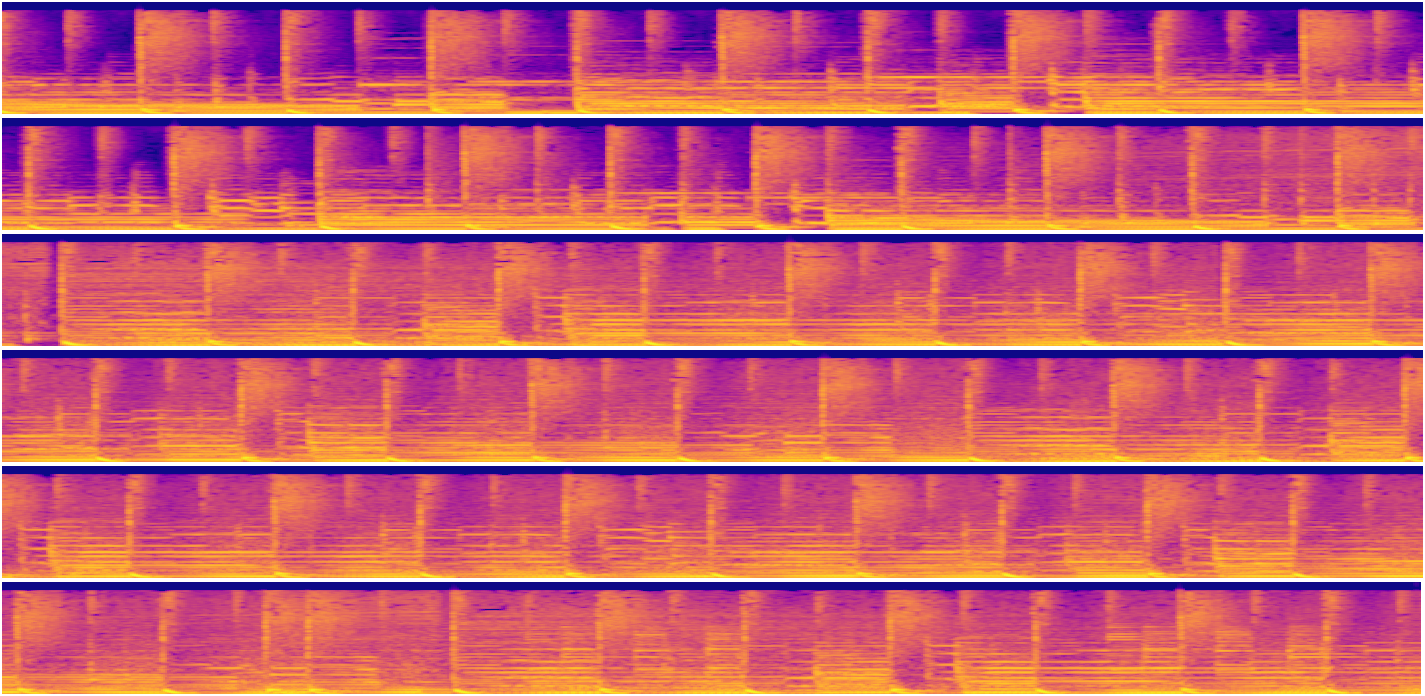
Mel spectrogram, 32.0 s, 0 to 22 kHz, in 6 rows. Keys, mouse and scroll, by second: 0.4 typing, 1.6 click, 3.0-3.4 typing, 6.4 click, 7.3 click, 7.3 typing, 7.6 Return, 10.6 click, 12.0-12.8 typing, 15.6 click, 16.6-17.1 typing, 19.7 alt+click, 21.6 alt+click, 22.9-25.1 typing, 28.5 alt+click, 30.2-31.9 typing, 30.8 alt+click.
